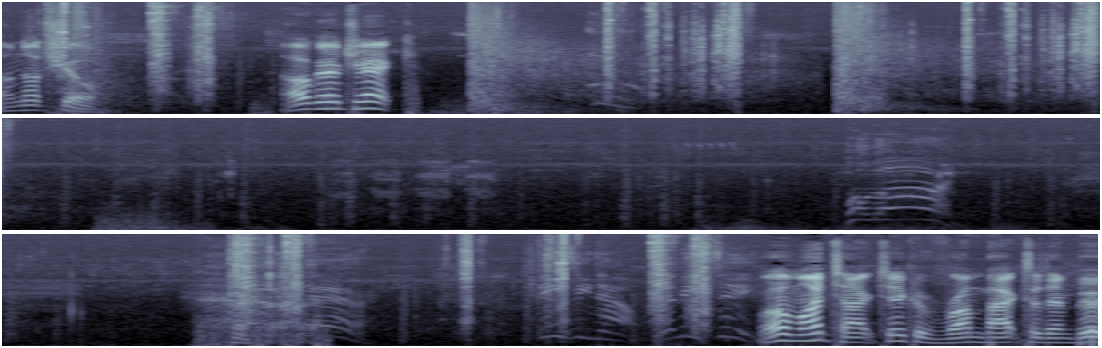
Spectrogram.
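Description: A rifle fires sharp single shots.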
